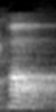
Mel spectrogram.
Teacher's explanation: qaf dia di belakang. Ya, berbeda dengan huruf ka.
